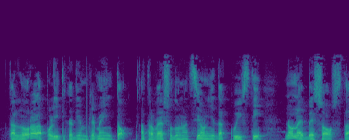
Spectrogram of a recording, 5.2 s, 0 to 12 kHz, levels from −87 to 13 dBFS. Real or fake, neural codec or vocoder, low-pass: real; none; 7.2 kHz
